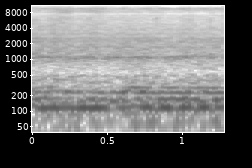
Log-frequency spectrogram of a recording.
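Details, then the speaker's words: Renault Clio 3 RS 197 coasting at speed with clutch held, after front suspension work: deep steady drone loudest on the left; owner believes the left wheel bearing needs replacing, unconfirmed. "There is a huge humming sound coming from the left side. And it's just telling me that the left wheel bearing needs to be replaced."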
